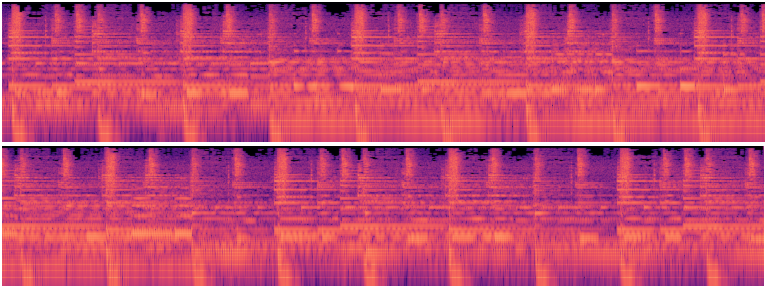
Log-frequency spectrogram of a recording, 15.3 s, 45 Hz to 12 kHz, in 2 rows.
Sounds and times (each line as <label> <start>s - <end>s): drum loop 0.0s - 15.2s
electric guitar 0.0s - 15.2s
